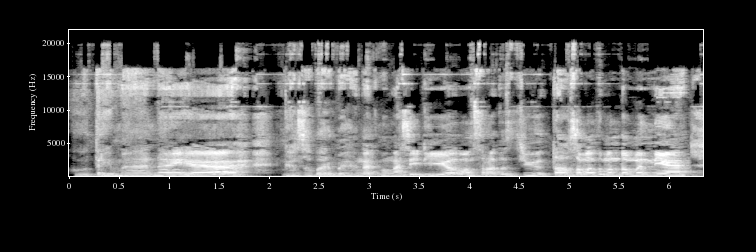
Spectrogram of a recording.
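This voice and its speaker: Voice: mid-range voice, fairly even intonation, unhurried, echoey room, close to an everyday voice. A voice actor playing a doting, wealthy mother who sweetly spoils her daughter and her daughter's friends. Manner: sweet, indulgent, generous. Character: doting rich mother giving children money.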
